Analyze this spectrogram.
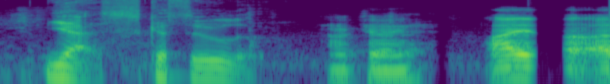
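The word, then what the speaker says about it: Cthulhu: the girl of cthulu is that how you pronounce that cthulu yes cthulu okay I I like the story of minky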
